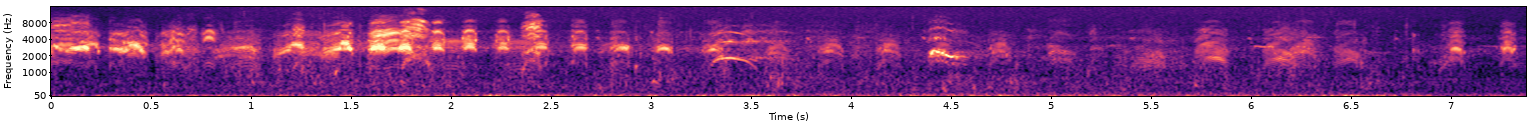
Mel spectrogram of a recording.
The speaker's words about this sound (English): Like another kind of angler, seagulls! Well, actually, Bonaparte's gulls. In these recordings, we hear them calling back and forth and plunging into Beaver.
